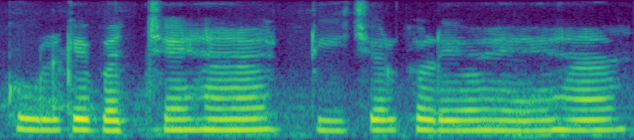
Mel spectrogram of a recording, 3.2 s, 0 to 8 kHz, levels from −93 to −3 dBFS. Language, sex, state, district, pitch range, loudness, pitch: Hindi, female, Chandigarh, Chandigarh, 215-230 Hz, -16 LUFS, 225 Hz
